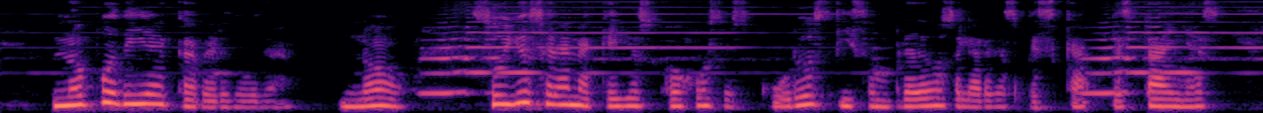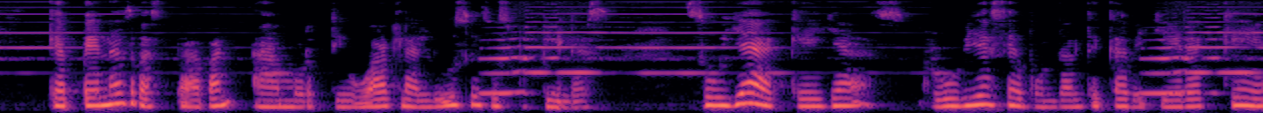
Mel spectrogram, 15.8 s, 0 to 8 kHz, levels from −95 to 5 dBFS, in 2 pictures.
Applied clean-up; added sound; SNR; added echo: classical method WPE with log-MMSE.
